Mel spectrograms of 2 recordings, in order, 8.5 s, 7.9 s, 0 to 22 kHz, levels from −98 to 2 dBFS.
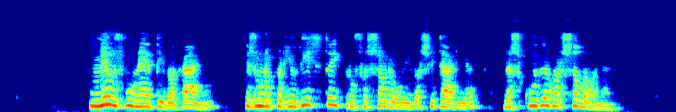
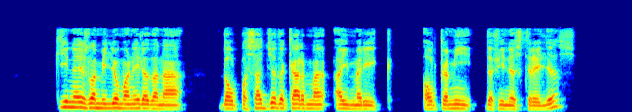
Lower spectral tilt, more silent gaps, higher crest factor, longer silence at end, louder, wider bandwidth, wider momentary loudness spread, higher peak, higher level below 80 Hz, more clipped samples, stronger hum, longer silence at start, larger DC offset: about the same, -7 dB/octave vs -6 dB/octave; second, none vs 2.60-2.71 s, 5.02-5.28 s; about the same, 18 dB vs 18 dB; about the same, 0.75 s vs 0.75 s; second, -25 LUFS vs -19 LUFS; second, 6.6 kHz vs 8.2 kHz; first, 14 LU vs 8 LU; second, -6 dBFS vs -2 dBFS; second, -76 dBFS vs -60 dBFS; neither; neither; first, 1.1 s vs 0.7 s; neither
